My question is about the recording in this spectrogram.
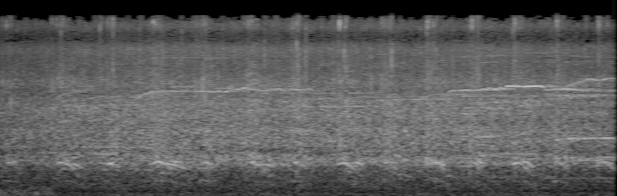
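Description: A crowd clapping and cheering, voices calling out over steady applause.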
